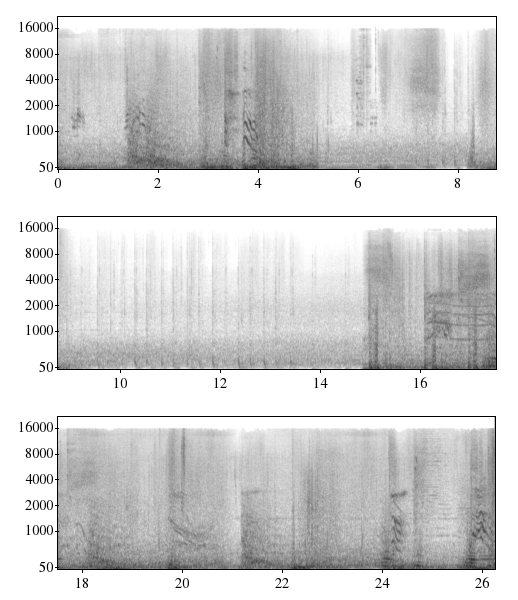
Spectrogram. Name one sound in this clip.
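Energy blades hum and clash in a fight.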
